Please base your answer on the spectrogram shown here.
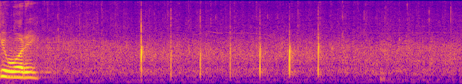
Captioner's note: applause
